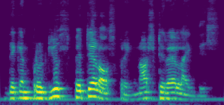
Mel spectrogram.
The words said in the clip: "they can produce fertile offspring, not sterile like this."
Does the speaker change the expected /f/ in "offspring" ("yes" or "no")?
yes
